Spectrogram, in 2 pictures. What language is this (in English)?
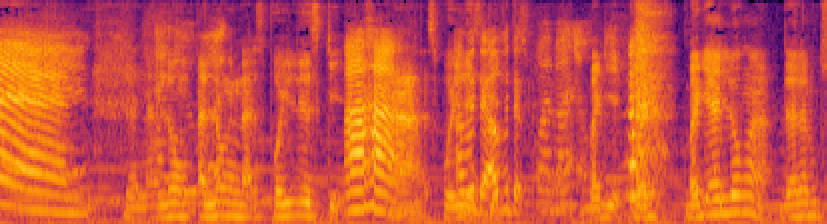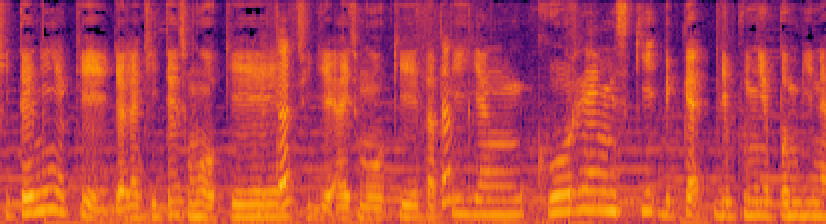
Malay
